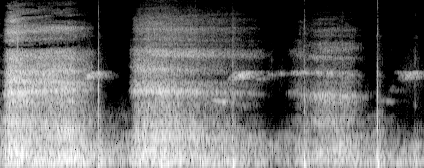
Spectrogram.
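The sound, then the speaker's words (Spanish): Slow, deep breaths during a relaxation exercise, about three long airy inhales and exhales in a steady rhythm, with a few faint butterfly taps between them and no talking. “También podemos estar orando, ¿está bien? Respirando, golpeando”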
